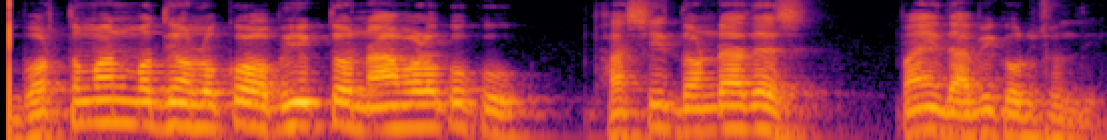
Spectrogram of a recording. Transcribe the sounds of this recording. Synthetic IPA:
bɔɾt̪ɔmanɔmɔd̪ʱjɔlokɔːbʱijuk̚t̪ɔnamaɭɔkɔku | pʰasid̪ɔɳɖad̪es | paĩd̪abikɔɾut͡ʃʰɔnt̪i

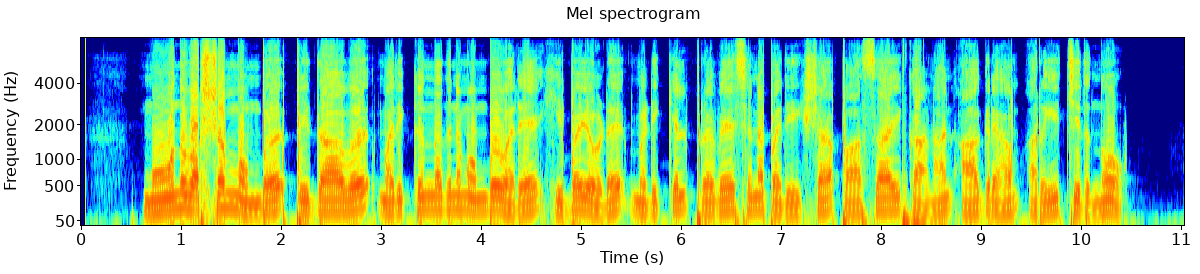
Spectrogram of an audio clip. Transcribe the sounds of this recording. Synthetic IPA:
muːnːɨʋɐrʂɐmːumbɨpiðaːʋɨmɐɾikʲːunːɐðinumumbɨʋɐɾe̞hibɐjo̞ːɽɨme̞ɽikʲːɐlprɐʋe̞ːɕɐnɐpɐɾiːkʂɐpaːsaːjikːaːɳaːnaːɡɾɐhɐmɐrijit͡ɕːiɾunːu

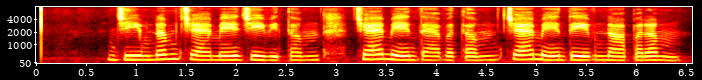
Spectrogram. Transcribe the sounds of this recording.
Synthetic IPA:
d͡ʒiːʋnɐmt͡ʃɛːmẽːd͡ʒiːʋit̪ɐmt͡ʃɛːmẽːd̪ɛːʋɐt̪ɐmt͡ʃɛːmẽːd̪eːʋnaːpɐɾɐm

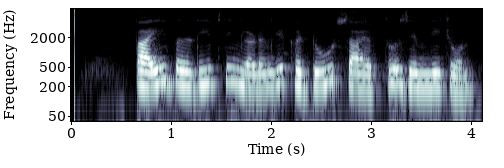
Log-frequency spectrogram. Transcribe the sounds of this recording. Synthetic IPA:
paːibɐld̪iːpsɪ̃ŋɡlɐɽənkekʰɐɖuːɾsaːɦɪb̚t̪ozɪmnit͡ʃoːn

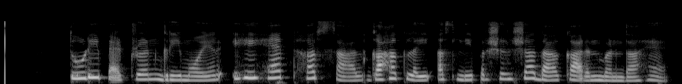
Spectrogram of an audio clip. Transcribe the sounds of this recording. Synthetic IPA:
t̪uːɽiːpɛ̰ːʈɾənɡɾiːmɔːjəɾɪɦhɛːʈhəɾsaːlɡaːɦəkləiːʔəsliːpɾəʃə̃nʃad̪aːkaːɾəɳbənd̪aːɦɛː

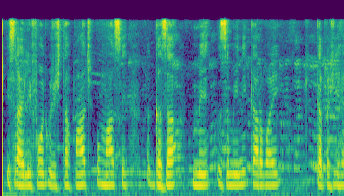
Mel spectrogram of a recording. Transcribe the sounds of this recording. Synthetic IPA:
ɪsɾaːiːlifɔːd͡ʒɡʊzɪʃt̪apãːt͡ʃʊmaːse | ɡɐza | mẽzɐmiːnikaːɾəʋaːi | kɐɾːɐɦiɦɛː

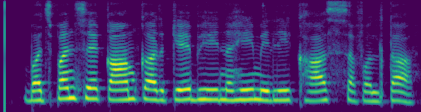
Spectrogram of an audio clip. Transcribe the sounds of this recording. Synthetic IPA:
bɐt͡ʃpənsekaːmkɐɾkebʱinɐɦĩmɪlikʰaːsːɐfəlt̪aː

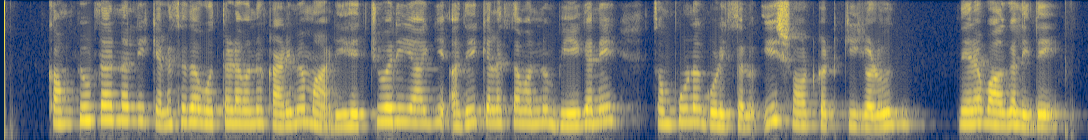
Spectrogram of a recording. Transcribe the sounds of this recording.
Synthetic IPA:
kɐmpjuːʈɐɾnɐlːikɛlɐsɐd̪ɐɔt̪ːɐɽɐʋɐnːukaːɽimema̰ːɽiɦe̞t͡ʃːuʋɐɾijaːɡiʔɐd̪eːkɛlɐsɐʋɐnːubɛːɡɐne̞ː | sɐmpuːɾɳɐɡo̞ɭisɐluʔiːʃaːɾʈkɐʈkiɡɐɭu | nɛɾɐʋaːɡɐlid̪e̞

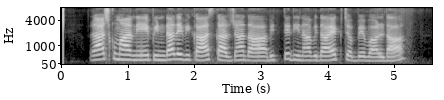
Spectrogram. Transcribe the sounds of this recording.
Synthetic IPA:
ɾaːd͡ʒkʊmaːɾneːpɪɳɖaːd̪eːʋɪkaːskəɾd͡ʒãːd̪aːbɪt̪ːeːd̪ɪnãːʋɪd̪aːjəkt͡ʃəbːeːʋaːlɖ̪aː

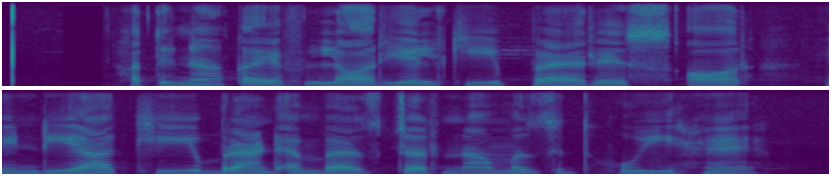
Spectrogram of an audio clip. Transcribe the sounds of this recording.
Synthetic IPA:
xɐt̪inakɐɪflɔːɾijəlkipɛːɾɪsɔːɾ | ɪ̃ɳɖijakʰibɾɛ̃ːɳɖɛ̃ːmbɛːsɖəɾnaːməzɪd̪huihɛ̃ː

